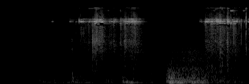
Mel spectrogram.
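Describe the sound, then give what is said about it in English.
Chains rattling and clicking: a faint single tick, then two bright bursts of metallic jingling separated by a brief gap, the second ending in lower clinks. “The chains rattle again, and it clicks.”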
